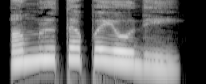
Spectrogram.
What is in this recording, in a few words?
"ಅಮೃತಪಯೋಧಿ", Kannada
